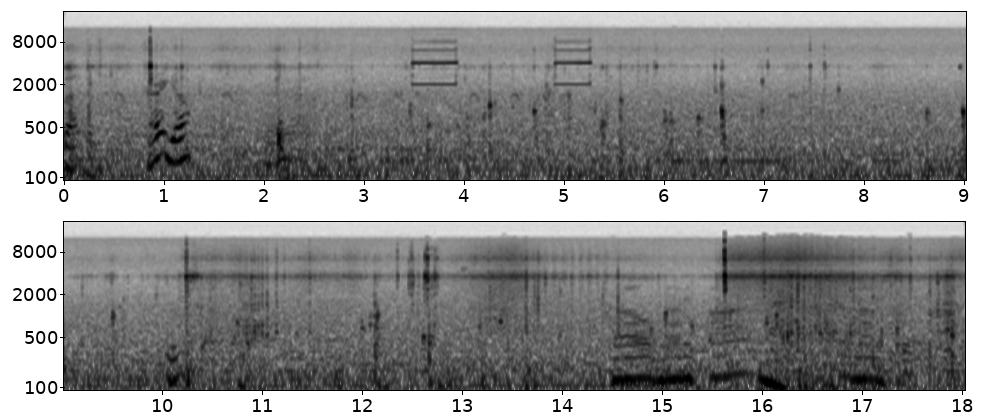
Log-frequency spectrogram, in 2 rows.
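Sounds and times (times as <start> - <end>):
wind and water rumble: 0.0 - 18.0
faint ticks: 0.2 - 1.0
short electronic beeps: 3.5 - 4.0, 4.9 - 5.3.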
